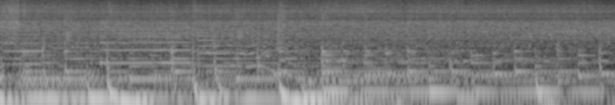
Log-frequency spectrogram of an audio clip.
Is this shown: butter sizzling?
yes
